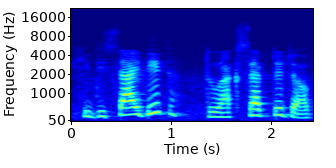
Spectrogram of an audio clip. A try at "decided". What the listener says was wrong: Decided. It's not fast. It's an extra syllable. So don't say decided. It's decided. Okay, it's an extra syllable.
